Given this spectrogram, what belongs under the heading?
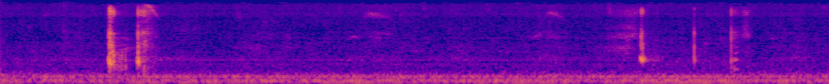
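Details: Brief sharp catches repeating a few times over four seconds in a quiet room; hiccups.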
